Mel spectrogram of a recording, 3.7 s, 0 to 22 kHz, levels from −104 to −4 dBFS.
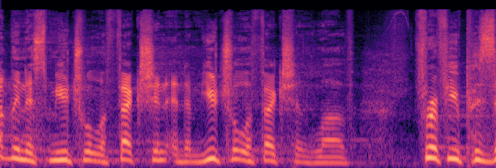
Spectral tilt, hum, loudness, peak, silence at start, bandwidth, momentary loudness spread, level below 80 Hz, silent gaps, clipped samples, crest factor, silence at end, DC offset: -3.5 dB/octave; none; -27 LUFS; -8 dBFS; 0 s; 17 kHz; 13 LU; -70 dBFS; none; under 0.1%; 20 dB; 0 s; under 0.1%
